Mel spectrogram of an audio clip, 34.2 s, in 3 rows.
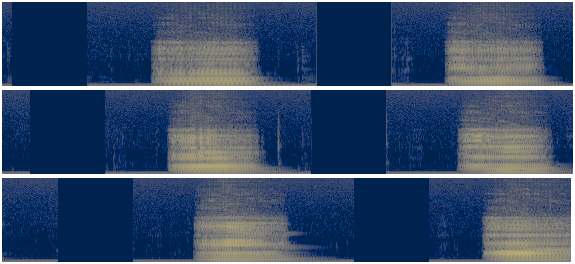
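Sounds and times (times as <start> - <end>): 
cello played arco pianissimo on the C string: 2.9 - 6.2, 8.8 - 11.3, 14.7 - 17.6, 20.5 - 23.0, 26.6 - 29.4, 32.4 - 34.2.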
